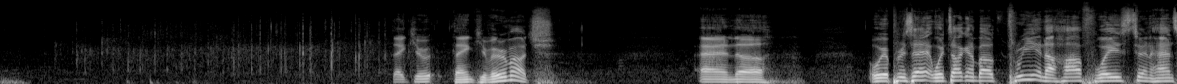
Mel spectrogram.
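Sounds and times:
audience applause: 0.3s - 4.3s
speech: 3.9s - 5.6s, 7.0s - 7.8s, 8.7s - 11.7s.

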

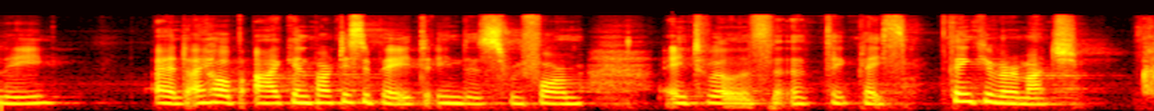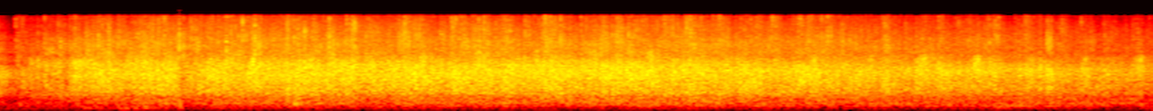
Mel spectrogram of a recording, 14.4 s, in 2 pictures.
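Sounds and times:
speech: 0.0s - 0.4s, 1.0s - 7.4s
round of applause: 7.1s - 14.4s.

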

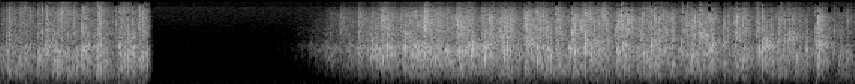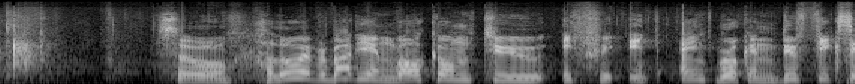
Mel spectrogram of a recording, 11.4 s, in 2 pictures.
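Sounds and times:
audience applause: 0.0s - 1.0s, 2.0s - 6.2s
speech: 6.9s - 11.3s.

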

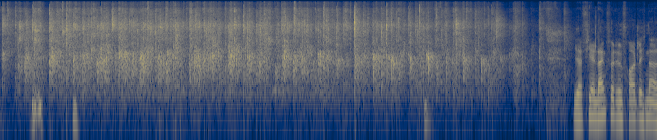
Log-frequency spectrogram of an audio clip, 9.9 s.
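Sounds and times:
sustained applause from a sizable crowd: 0.0s - 8.6s
speech: 8.6s - 9.8s.

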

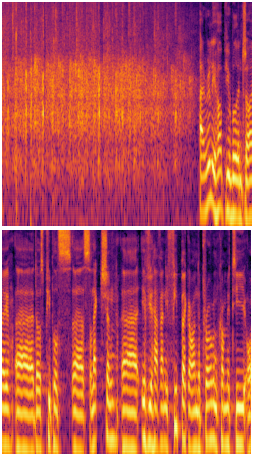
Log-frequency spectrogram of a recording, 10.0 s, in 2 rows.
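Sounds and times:
audience applause: 0.0s - 4.0s
speech: 4.0s - 9.9s.

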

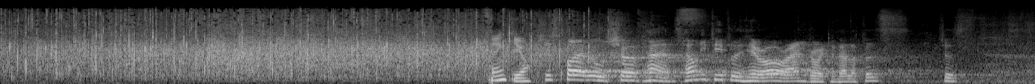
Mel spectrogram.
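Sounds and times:
crowd clapping: 0.0s - 6.7s
speech: 4.9s - 9.8s.

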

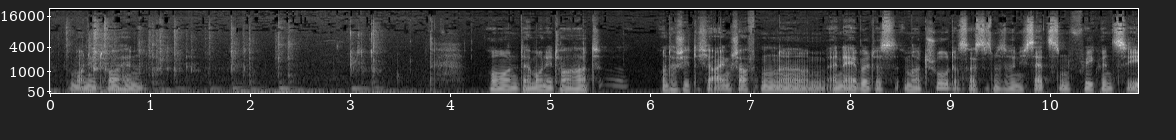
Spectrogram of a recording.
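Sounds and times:
typing server configuration on a computer keyboard: 0.0s - 3.4s
speech: 0.2s - 1.2s, 4.4s - 10.8s.

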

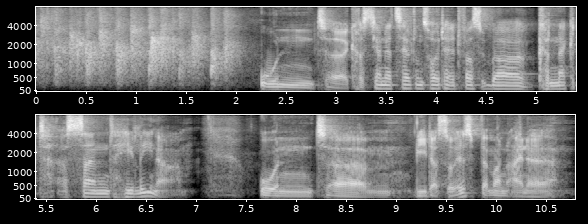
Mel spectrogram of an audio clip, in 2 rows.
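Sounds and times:
audience clapping welcoming a guest speaker at a Datengarten talk: 0.0s - 2.2s
speech: 2.3s - 7.0s, 7.7s - 10.7s.

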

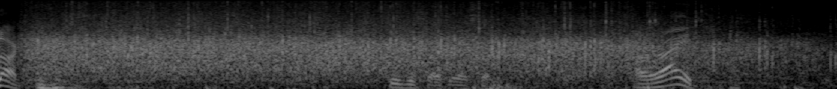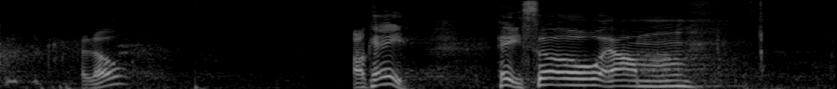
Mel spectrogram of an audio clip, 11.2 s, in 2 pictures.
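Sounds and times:
speech: 0.0s - 0.6s, 2.6s - 3.6s, 4.2s - 4.9s, 6.1s - 6.6s, 8.0s - 10.4s
audience applause: 0.0s - 6.2s.

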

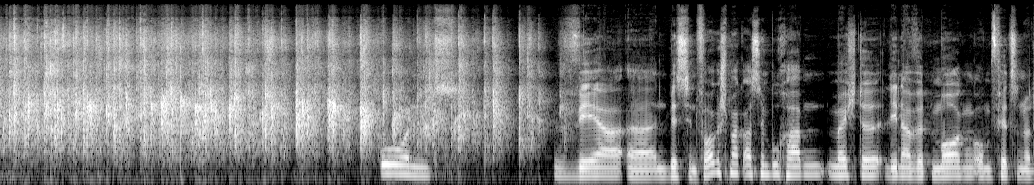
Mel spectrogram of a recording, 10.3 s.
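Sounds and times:
audience applause: 0.0s - 5.8s
speech: 3.8s - 4.5s, 5.5s - 10.3s.

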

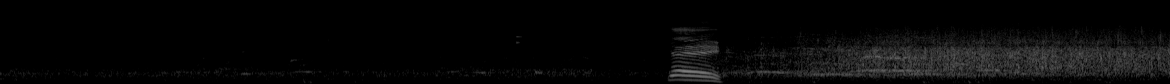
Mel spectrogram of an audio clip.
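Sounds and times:
speech: 6.7s - 7.4s
crowd applauding: 7.3s - 11.6s.

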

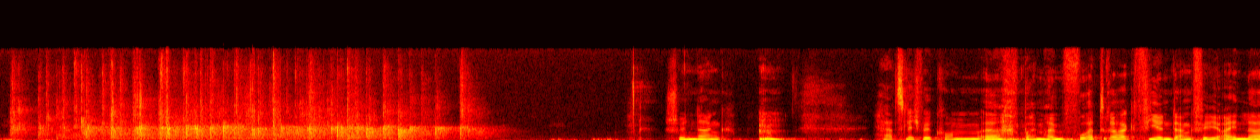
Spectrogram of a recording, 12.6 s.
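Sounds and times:
audience applause: 0.0s - 5.1s
speech: 6.8s - 7.4s, 8.8s - 12.5s.

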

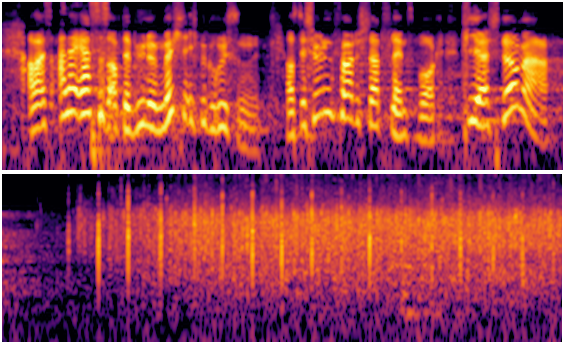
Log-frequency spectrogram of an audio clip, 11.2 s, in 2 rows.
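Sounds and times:
speech: 0.2s - 5.6s
audience applause: 6.0s - 11.1s.

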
